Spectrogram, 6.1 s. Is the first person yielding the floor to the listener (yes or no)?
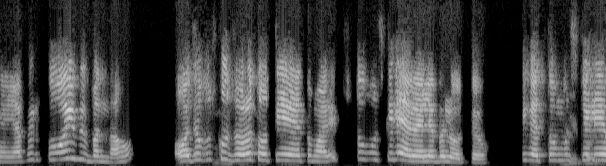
no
